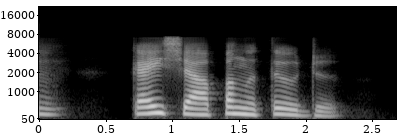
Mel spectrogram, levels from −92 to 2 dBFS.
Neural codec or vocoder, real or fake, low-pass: codec, 16 kHz, about 1 kbps, DyCAST, with the encoder's durations; fake; 7.2 kHz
